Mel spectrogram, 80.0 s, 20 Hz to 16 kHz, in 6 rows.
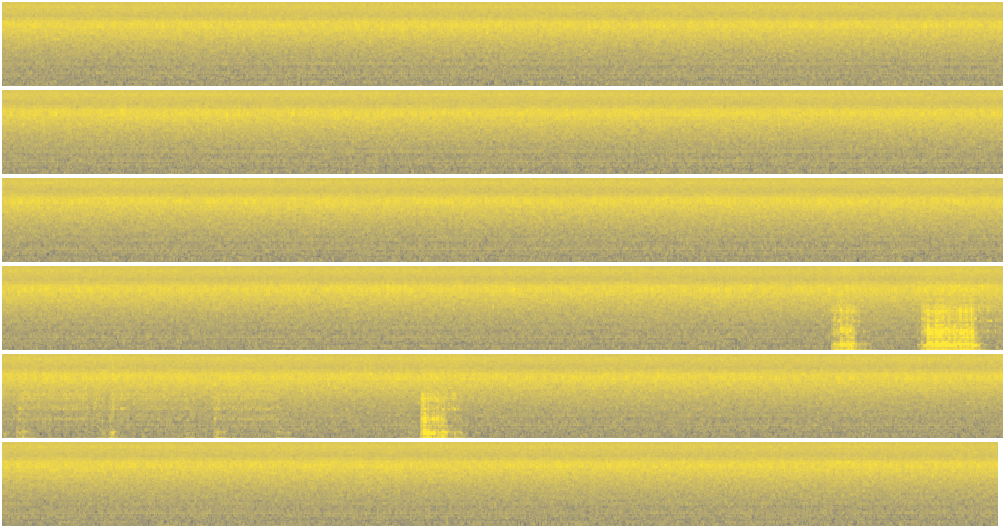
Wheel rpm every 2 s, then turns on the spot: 0, 0, 0, 0, 0, 0, 0, 0, 0, 0, 0, 0, 0, 0, 0, 0, 0, 0, 0, 0, 0, 0, 0, 0, 0, 20, 90, 50, 30, 30, 0, 0, 0, 0, 0, 0, 0, 0, 0, 0.
none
